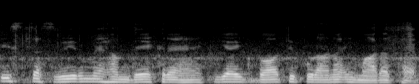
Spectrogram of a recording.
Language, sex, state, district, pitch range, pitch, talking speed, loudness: Hindi, male, Bihar, Saran, 110-125 Hz, 115 Hz, 215 wpm, -15 LUFS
